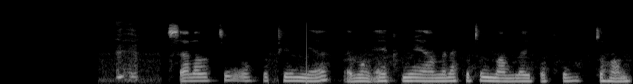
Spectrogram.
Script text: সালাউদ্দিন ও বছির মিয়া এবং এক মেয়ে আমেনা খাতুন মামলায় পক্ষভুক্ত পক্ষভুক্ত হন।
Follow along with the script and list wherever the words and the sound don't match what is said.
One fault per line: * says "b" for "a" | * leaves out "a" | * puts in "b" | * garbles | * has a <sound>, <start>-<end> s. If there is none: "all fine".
* has a throat clearing, 1.1-1.4 s
* has a dropout, 2.7-2.8 s
* leaves out "পক্ষভুক্ত"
